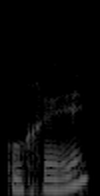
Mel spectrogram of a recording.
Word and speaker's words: aurait: We don't pronounce the ends of these words. Aurait, aurait, aurait, aurien, auriez, aurait, aurait. Even though it ends in ENT, still doesn't matter.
